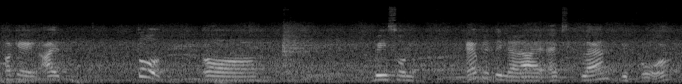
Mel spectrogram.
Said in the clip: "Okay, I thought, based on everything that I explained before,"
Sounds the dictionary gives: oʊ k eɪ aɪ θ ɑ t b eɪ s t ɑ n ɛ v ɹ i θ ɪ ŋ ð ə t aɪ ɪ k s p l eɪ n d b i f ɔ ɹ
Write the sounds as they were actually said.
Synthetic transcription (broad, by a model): oʊ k eɪ aɪ t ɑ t b eɪ s t ɑ n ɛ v ɹ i t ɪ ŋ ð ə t aɪ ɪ k s p l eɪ n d b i f ɔ ɹ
